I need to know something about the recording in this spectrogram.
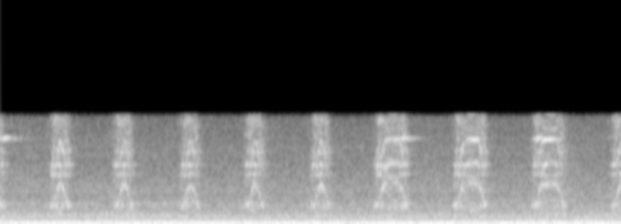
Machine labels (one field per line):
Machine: slide rail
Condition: normal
